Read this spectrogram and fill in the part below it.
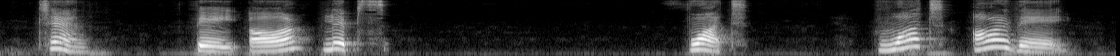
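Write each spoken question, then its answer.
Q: What are they?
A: lips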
